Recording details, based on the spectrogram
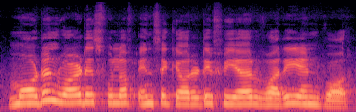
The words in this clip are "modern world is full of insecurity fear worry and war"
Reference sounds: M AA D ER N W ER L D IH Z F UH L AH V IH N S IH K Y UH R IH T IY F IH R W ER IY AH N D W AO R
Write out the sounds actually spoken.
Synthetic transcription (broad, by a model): M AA D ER N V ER D IH Z F UH L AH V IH N S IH K Y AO R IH T IY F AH R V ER IY AH N D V AO R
